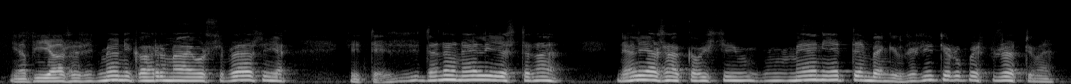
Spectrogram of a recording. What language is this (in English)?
Finnish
